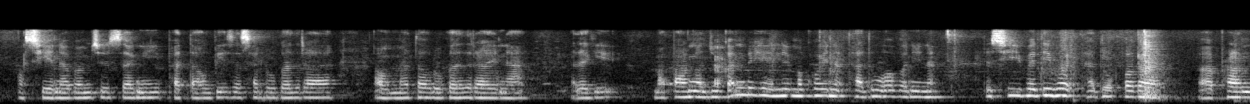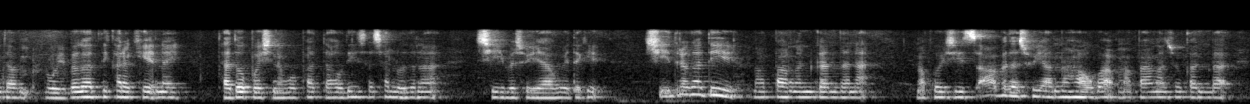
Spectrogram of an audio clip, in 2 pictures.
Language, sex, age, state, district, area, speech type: Manipuri, female, 45-60, Manipur, Tengnoupal, rural, spontaneous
